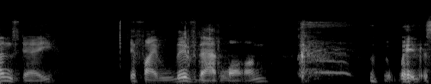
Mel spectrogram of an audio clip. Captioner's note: laughs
